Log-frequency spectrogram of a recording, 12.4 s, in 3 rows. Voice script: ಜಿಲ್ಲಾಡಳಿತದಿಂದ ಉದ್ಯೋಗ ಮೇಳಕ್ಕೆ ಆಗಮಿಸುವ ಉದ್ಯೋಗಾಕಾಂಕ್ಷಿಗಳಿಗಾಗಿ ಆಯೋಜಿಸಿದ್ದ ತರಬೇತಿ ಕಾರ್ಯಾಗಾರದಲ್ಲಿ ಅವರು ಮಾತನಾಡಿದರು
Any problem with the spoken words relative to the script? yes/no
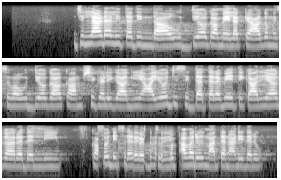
yes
